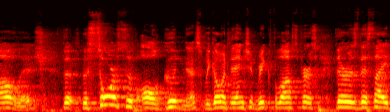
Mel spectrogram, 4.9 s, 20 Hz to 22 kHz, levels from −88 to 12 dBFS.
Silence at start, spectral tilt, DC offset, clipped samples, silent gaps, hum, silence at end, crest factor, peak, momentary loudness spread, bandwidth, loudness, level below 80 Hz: 0 s; -7 dB/octave; under 0.1%; under 0.1%; none; none; 0 s; 16 dB; 0 dBFS; 11 LU; 9 kHz; -17 LUFS; -50 dBFS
